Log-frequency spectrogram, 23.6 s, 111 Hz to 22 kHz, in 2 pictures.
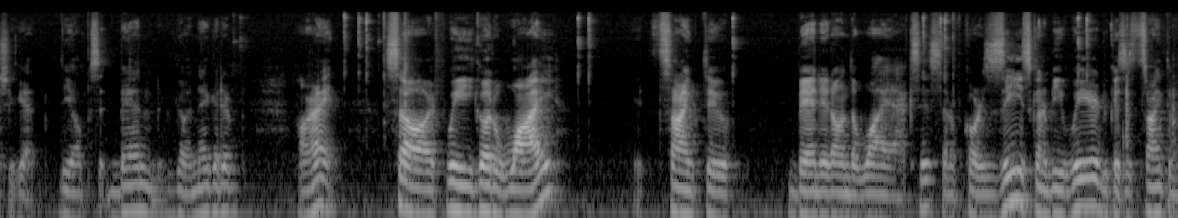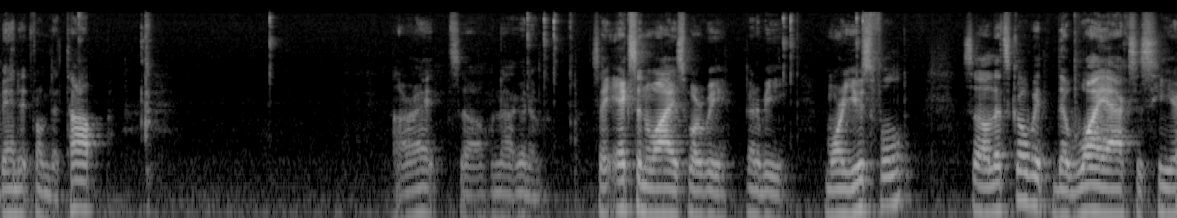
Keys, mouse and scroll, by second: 5.8 click, 7.3-9.3 drag, 10.8 click, 12.5 middle click, 14.5-17.4 drag, 19.6 click, 20.3-23.5 drag.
